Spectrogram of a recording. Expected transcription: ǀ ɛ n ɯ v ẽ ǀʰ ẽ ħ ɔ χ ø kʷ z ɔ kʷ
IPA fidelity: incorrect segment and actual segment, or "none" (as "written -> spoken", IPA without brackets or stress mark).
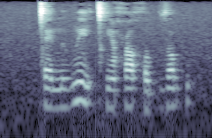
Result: ø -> u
